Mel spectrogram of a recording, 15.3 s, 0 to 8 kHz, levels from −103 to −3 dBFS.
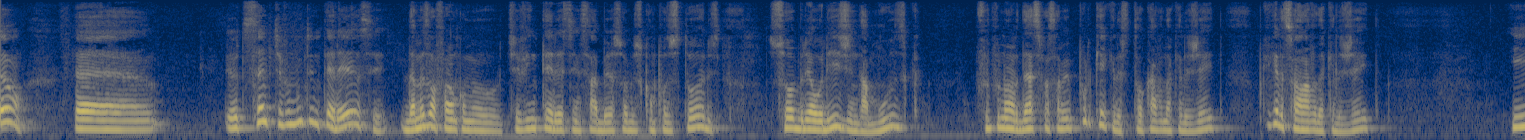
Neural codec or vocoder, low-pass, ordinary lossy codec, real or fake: none; none; none; real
